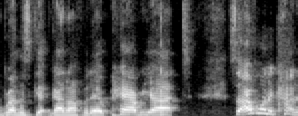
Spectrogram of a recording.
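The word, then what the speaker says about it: Harriott: calling it Harriet but it's it's spelled h-a-r-r-i-o-t-t but it's Harriet that's what they were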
